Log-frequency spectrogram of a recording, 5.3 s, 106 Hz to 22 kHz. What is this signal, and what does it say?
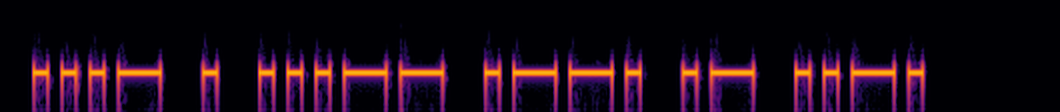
Morse code, heard as a keyed tone, about 17 wpm, 700 Hz. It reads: VE3PAF
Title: DXCC-100 Call Signs - 6 Characters - Repeated 3x - 17wpm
